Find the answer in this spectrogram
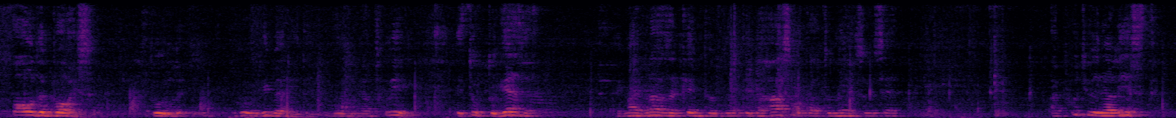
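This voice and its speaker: Fairly even intonation with long, frequent pauses and big swings in loudness, amid audible room echo and noticeable background noise. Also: man, high pitch for a man, moderate pace. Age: 80s+. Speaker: Holocaust survivor. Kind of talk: testimony. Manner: halting.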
